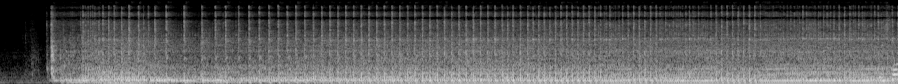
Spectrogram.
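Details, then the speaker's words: Stihl BR430 two-stroke blower after a spark plug boot repair, carburetor tuning and idle turned up: starts right up and settles into a strong, even drone with no surging or stumbling; running healthy. "hey guys I think we got another one fixed there that's steel b r 430 good to go"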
